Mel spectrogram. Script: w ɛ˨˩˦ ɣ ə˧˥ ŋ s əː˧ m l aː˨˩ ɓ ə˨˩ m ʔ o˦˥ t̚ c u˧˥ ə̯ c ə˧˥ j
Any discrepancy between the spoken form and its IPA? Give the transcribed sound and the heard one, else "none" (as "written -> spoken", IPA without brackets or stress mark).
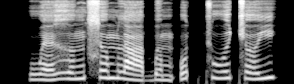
none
